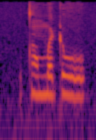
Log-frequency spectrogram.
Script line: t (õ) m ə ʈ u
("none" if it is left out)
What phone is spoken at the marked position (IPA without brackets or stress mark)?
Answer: õ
